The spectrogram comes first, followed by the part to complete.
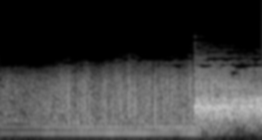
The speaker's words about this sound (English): Vesuvius has exploded. Pompeii has disappeared under an inferno of flaming rock and a hail of scalding, fiery steam.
